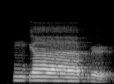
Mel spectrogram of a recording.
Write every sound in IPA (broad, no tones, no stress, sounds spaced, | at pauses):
ŋ ɡ æː b ʏ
